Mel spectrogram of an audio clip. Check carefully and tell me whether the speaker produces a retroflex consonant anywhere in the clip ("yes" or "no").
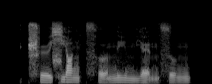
yes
